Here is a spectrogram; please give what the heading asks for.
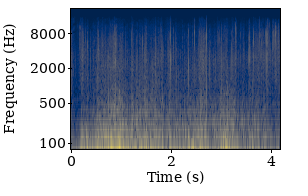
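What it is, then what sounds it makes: Pile of small wooden cubes. Many small solid wood cube chips are scooped up in cupped hands and poured back onto a pile of small wooden cubes. The result is a dense, continuous clatter with a heavy low rumble and scattered bright clicks. It swells around the middle and then eases off.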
